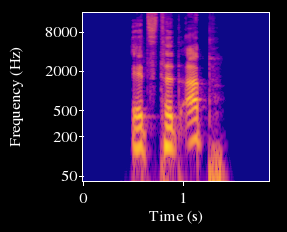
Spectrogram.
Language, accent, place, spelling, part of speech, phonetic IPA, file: German, Germany, Berlin, ätztet ab, verb, [ˌɛt͡stət ˈap], De-ätztet ab.ogg
- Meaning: inflection of abätzen: 1. second-person plural preterite 2. second-person plural subjunctive II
